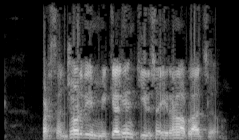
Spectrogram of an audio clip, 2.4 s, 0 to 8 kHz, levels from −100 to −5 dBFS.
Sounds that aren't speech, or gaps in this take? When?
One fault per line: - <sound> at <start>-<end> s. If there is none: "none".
none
